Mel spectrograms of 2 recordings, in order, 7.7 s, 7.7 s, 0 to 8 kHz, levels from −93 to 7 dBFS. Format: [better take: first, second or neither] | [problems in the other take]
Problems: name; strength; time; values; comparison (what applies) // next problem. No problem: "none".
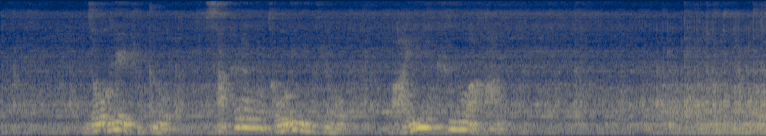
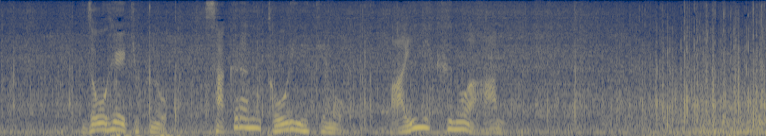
second | room echo; dies away in 0.6 s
